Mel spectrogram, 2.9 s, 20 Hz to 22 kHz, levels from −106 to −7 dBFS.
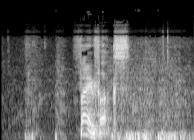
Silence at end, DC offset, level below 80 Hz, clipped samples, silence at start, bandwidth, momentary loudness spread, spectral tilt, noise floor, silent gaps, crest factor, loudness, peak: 0.05 s; under 0.1%; -30 dBFS; under 0.1%; 0.35 s; 11 kHz; 24 LU; -3 dB/octave; -35 dBFS; none; 16 dB; -15 LUFS; -2 dBFS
